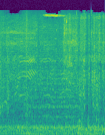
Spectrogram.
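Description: A car passing close by cyclists, picked up by a bike-mounted camera's microphone: a steady rush of wind and tyre noise.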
